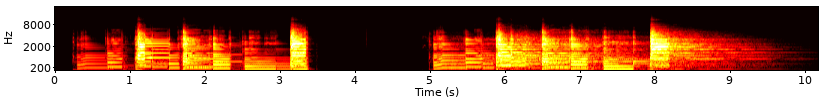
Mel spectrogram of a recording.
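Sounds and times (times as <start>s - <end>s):
guitar through Walrus Fundamental hall reverb pedal: 0.3s - 3.4s, 5.0s - 9.8s.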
